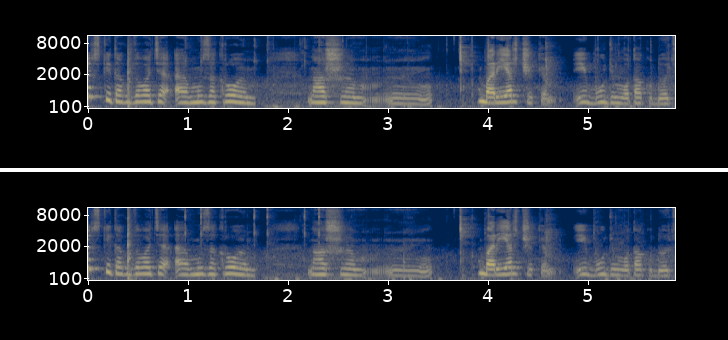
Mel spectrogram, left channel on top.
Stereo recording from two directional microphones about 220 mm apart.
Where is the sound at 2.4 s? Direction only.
35° left (ahead or behind).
